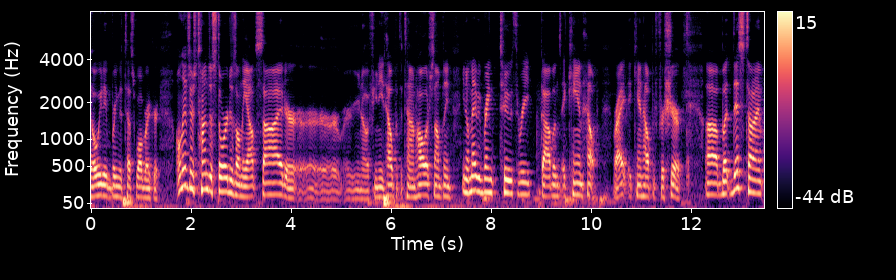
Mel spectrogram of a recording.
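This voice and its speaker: A man talking through a strategy game replay in a relaxed, chatty way. He coaches viewers and talks straight to them. His voice sits at an ordinary middle pitch. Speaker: video game commentator. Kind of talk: casual gameplay recap commentary.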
